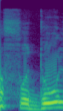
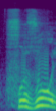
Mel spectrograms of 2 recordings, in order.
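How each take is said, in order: First: फदूल, slow, with d replacing z. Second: Said in the usual way. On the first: Shown as a demonstration. Teacher showing the rejected form, फदूल with d for z. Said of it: "नहीं कहते". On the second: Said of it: "फदूल नहीं कहते".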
